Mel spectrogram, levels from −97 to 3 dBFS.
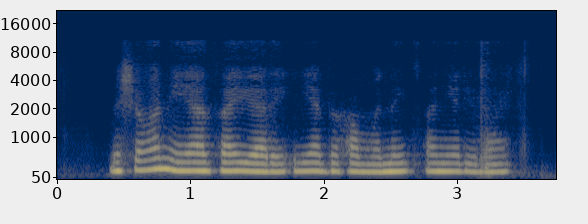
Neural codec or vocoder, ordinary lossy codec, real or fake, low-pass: codec, 24 kHz, 0.5 kbps, DualCodec; MP3, 48 kbps; fake; 10.8 kHz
